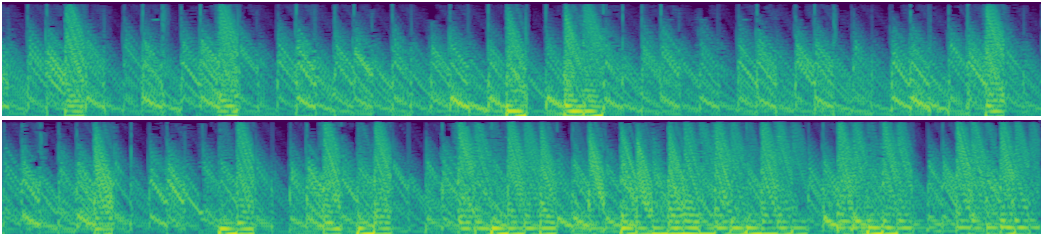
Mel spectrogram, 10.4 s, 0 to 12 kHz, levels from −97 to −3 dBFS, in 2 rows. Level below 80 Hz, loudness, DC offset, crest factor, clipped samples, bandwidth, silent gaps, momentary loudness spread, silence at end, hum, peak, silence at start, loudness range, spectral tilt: -34 dBFS; -20 LUFS; under 0.1%; 14 dB; under 0.1%; 11.5 kHz; none; 7 LU; 0 s; none; -4 dBFS; 0 s; 3 LU; -4 dB/octave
